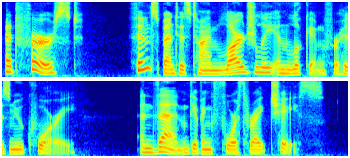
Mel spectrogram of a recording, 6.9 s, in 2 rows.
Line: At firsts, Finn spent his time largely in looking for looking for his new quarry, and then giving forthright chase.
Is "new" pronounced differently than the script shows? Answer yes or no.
no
